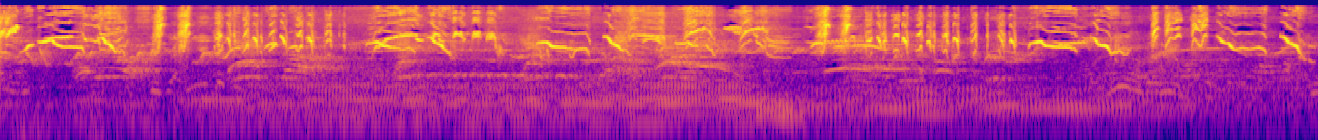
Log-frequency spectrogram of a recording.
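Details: Magpie-robin, known locally as kacer or poci, singing the trotol style in a training recording: loud, varied whistled and warbled phrases with rapid rising and falling notes, some harsh squawks, and low background hum.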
